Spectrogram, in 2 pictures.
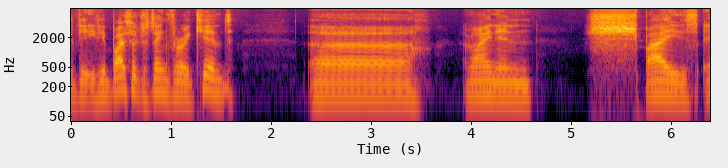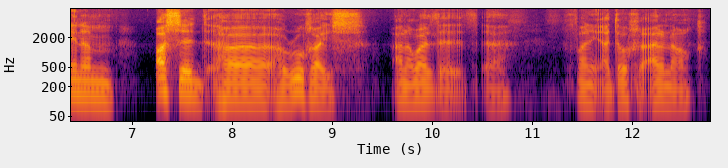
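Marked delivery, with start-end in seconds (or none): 3.9-9.3 slow, halting, word-by-word reading aloud in Yiddish. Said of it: "if you could sort of read that".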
